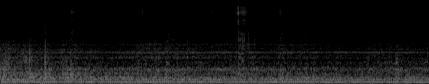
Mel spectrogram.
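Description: Faint rustling and scattered light clicks as the Kirby vacuum's paper disposable bag is tucked into the cloth outer bag and the outer bag's zipper is worked shut, over a steady low hum.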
